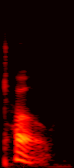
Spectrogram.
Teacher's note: teeth meet the roof of your mouth in the upward position air coming from the lungs is blocked and then systematically released when the tongue moves downward say the word toe and you will feel that motion toe · the tongue moves up in the mouth with the tip of the tongue striking the dental Ridge that's where the teeth meet the roof of your mouth in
